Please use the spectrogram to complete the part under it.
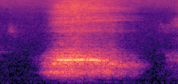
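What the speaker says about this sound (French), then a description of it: "soufflez par la bouche." A single forceful breath pushed out through the mouth during an abdominal exercise in a circuit-training session, a close, breathy exhale lasting a little over a second and fading out.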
